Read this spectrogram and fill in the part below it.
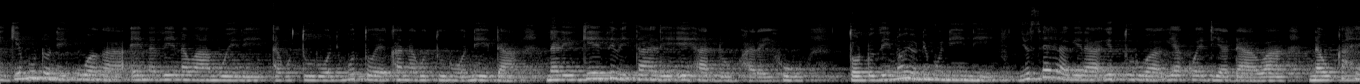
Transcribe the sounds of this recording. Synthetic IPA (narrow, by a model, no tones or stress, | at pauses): iɡemoːndoneɣuaɣaʔɛnaðenawamweɾetaɣotuɾwɔnemotwɛkanaɣotuɾwɔneda | naɾeːɡeːðeβitaɾeʔehadohaɾaihu | tɔːndoðenɔjɔnemoniːneɲosɛɾaɣeɾaɣetuɾwaɣeakwɛdiadawa | naoka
